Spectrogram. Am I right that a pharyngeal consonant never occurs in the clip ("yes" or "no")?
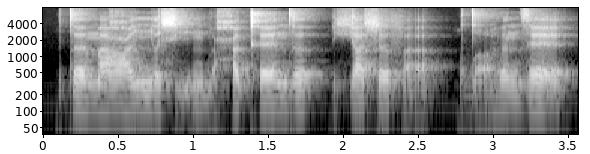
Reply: no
